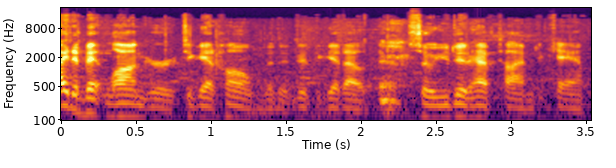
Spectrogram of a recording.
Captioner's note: Calla chuckles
